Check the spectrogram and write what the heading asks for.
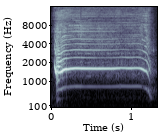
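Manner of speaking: very high, sustained squeal; excited squeal. Real, not acted. Streamer thrilled by Rena, excited squeal. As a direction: squeal long and high with delight.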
